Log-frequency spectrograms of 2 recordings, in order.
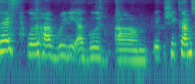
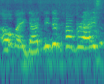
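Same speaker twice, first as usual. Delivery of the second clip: very high, talking through laughter; 12 semitones higher, 4 dB louder than usual. Imitating a cheerful woman who is always laughing: imitating her laughing speech. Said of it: "she's always laughing like that".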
